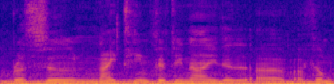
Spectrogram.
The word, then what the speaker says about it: Bresson: o n there's probably five different ways to pronounce his name um I believe his first name is Robert and it's broon 1959 he did a film called Pig pocket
